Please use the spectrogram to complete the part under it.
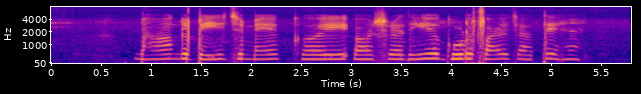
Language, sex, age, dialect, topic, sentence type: Hindi, female, 18-24, Kanauji Braj Bhasha, agriculture, statement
